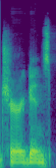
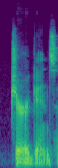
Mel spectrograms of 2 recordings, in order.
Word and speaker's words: Jurgens: Jurgens, I always say it like it's European. Yeah. Jurgens.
